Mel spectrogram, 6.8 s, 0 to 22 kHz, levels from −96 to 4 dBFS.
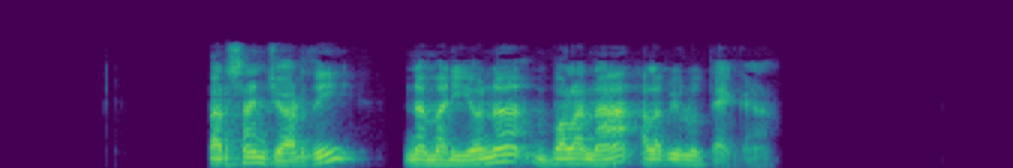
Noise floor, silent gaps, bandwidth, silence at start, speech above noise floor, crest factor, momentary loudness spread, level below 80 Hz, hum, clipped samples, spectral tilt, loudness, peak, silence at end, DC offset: under -90 dBFS; 2.58-2.68 s; 7.8 kHz; 1.4 s; over 74 dB; 18 dB; 10 LU; -52 dBFS; none; under 0.1%; -5.5 dB/octave; -17 LUFS; 0 dBFS; 1.65 s; under 0.1%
